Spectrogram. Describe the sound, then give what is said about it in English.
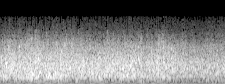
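A loud, steady rush of gushing water inside a submarine blends into a broad hiss as the sub is pumped full of air, continuous for several seconds without pause or break, with no voices. “Suddenly, as I drove my aching, oxygen-starved body past the now prone form of the depth controller, there came a sound of rending metal, a gush of water which was instantly replaced by a loud hissing.”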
